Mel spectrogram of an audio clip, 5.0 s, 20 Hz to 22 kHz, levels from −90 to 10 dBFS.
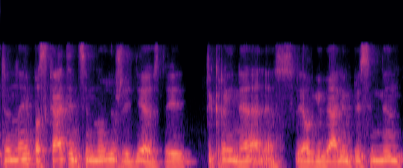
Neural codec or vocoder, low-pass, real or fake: none; 7.2 kHz; real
